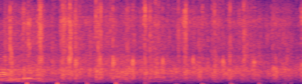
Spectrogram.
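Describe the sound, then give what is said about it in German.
A church audience claps for one another for being there, many hands overlapping in a dense, sustained patter, with a regular rhythmic beat of low thumps running underneath throughout. “Wirklich, gebt euch einen Klatschhopper, dass ihr hier seid.”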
